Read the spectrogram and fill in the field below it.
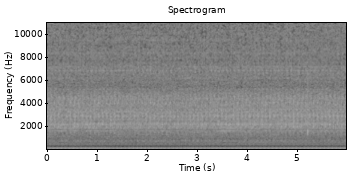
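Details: EJ257 flat-four at idle: a regular light knock about three times a second keeps time with the engine, present for about 17k miles since purchase; owner suspects rod knock, a spun bearing or valve lash. Source unconfirmed.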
